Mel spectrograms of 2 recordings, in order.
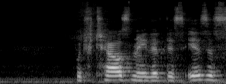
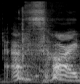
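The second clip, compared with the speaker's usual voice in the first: usual speaking voice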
